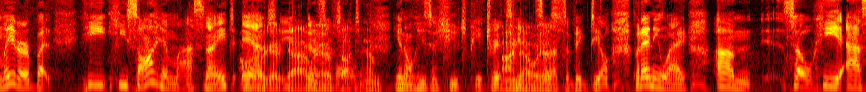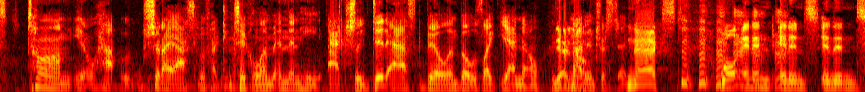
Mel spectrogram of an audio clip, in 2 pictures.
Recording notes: broadcast live from the AC Hotel for the Superbowl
